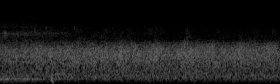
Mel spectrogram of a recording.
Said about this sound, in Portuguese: Glória a Deus por isso. Pode aplaudir Jesus.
